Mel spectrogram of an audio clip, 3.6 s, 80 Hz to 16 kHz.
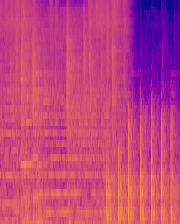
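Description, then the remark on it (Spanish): A rapid string of sharp gunshots, about seven bangs in quick succession, cracks out over a dense, noisy crowd background: armed men in military-style clothing with long guns opening fire on people at a clandestine cockfight in Las Tinajas, Sinapecuaro, Michoacán, Mexico, around 10:30 on a Sunday night. “Así, se escuchó el ataque contra los asistentes de un palenque clandestino en la localidad de Las Tinajas, en Sinapecuaro, Michoacán.”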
